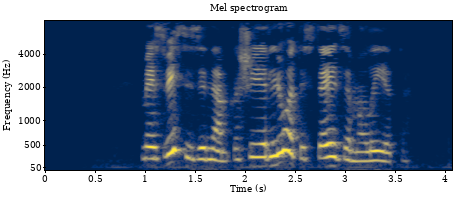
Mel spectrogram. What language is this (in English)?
Latvian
